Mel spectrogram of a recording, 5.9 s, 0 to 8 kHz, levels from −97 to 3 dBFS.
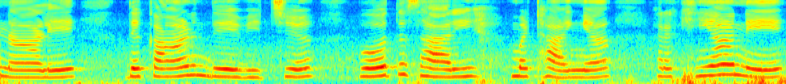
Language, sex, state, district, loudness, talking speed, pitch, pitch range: Punjabi, female, Punjab, Pathankot, -17 LUFS, 90 wpm, 285 Hz, 265-295 Hz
